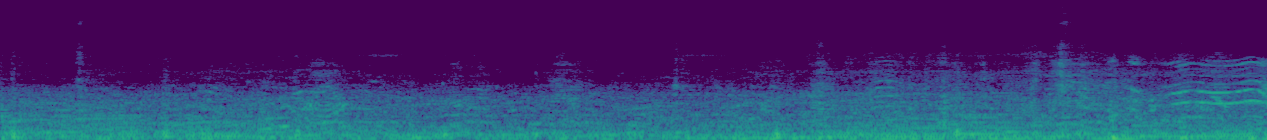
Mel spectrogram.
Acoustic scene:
residential area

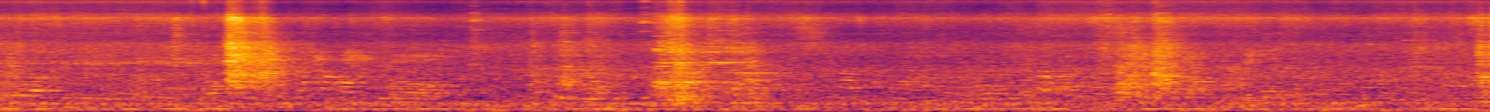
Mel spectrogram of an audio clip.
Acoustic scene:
restaurant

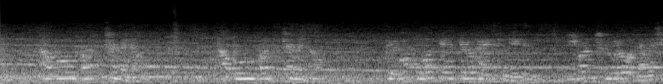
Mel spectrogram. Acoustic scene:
subway train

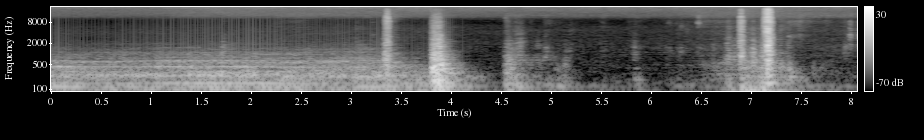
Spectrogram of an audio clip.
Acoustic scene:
car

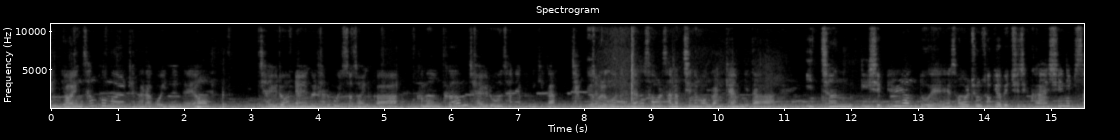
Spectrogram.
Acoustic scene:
car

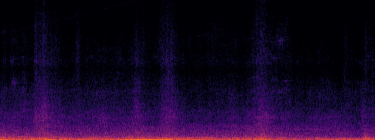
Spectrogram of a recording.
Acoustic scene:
bus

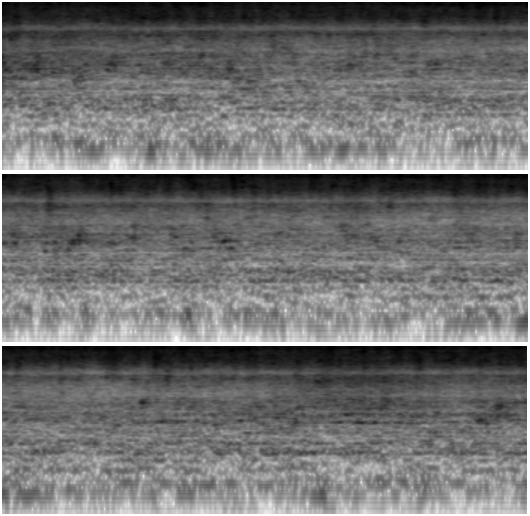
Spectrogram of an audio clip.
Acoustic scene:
restroom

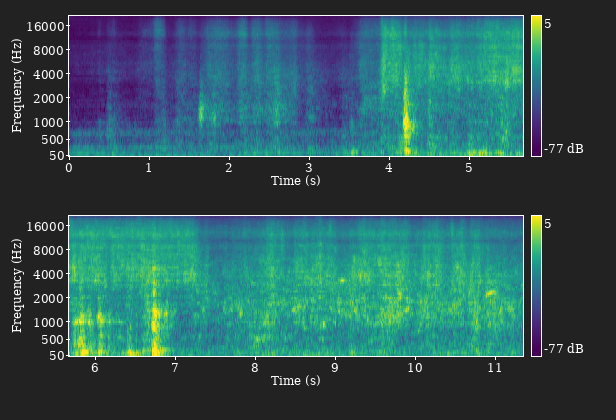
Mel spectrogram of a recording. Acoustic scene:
kitchen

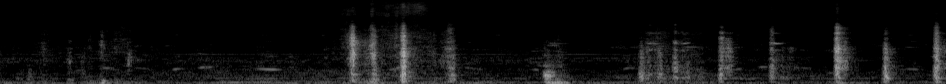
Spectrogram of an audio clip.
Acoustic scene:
kitchen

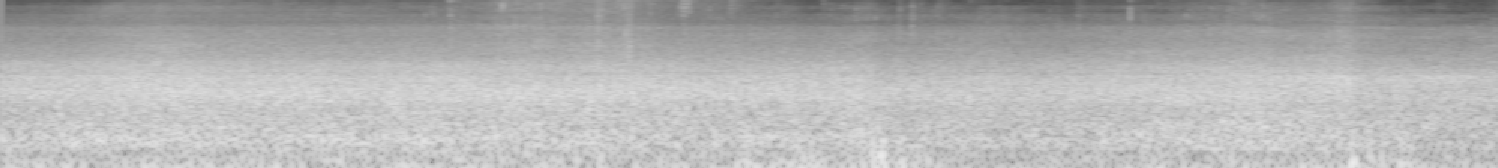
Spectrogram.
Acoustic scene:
street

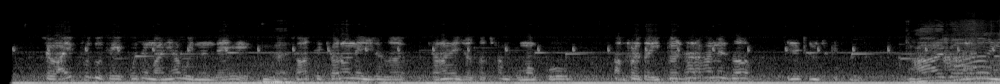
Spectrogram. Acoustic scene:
car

